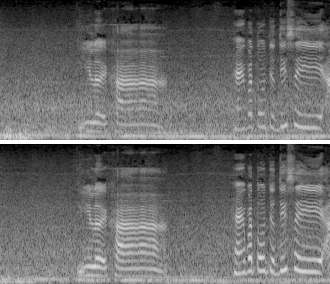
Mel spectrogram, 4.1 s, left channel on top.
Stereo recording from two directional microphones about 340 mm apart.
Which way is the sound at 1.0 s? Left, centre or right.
Centre.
